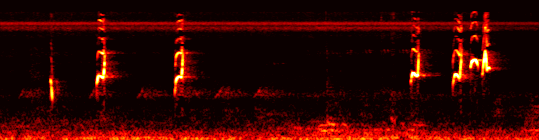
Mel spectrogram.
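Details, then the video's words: Oriental magpie-robin song played as a lure to prompt stressed, quiet birds to sing: sparse, short, sharp chirped notes, a single note followed by a few spaced pairs and a quick cluster near the end, over a quiet background. "cukup skali pancing kacer macet stres malas bunyi langsung gacor"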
